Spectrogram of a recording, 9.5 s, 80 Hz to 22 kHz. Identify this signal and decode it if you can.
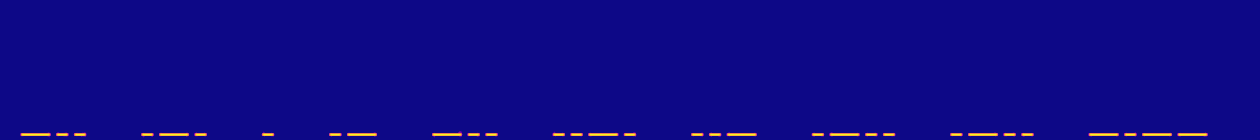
Morse code, heard as a keyed tone, about 18 wpm, spaced as for 12 wpm, 1000 Hz. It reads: DREADFULLY
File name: qotdfiles / 12wpm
